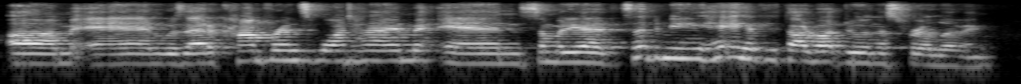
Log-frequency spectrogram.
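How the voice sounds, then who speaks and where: A woman's voice: mid-range voice, fast talker, fairly bright tone, reverberant. A woman from Wisconsin introducing herself casually, chatty with frequent ums. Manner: open, chatty, hesitant fillers. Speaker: firefighter paramedic guest.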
